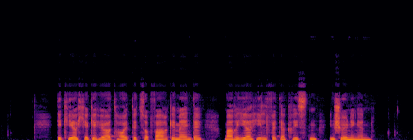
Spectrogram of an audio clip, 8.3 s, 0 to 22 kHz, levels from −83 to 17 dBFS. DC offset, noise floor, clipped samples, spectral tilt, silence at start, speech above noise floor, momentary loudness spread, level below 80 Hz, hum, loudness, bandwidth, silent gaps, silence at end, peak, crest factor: under 0.1%; -72 dBFS; under 0.1%; -5.5 dB/octave; 1.15 s; 54 dB; 7 LU; -62 dBFS; none; -18 LUFS; 9 kHz; none; 0.8 s; -2 dBFS; 16 dB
